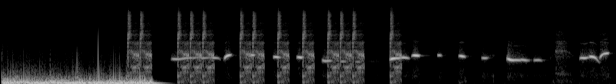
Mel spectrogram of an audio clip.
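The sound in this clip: Melodic whistling of short, clear notes in a quick halting rhythm, some held and some clipped, sounding alone after a loud, low rumbling noise that fills the opening second and a half.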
